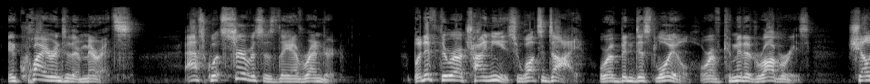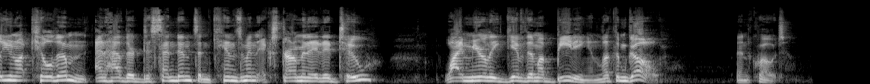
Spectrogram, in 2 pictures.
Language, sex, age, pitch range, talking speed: English, male, 30-49, 130-190 Hz, 175 wpm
